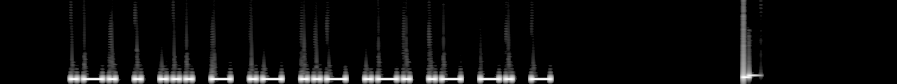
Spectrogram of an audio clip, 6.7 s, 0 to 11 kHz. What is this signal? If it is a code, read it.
Morse code, heard as a keyed tone, about 25 wpm, 700 Hz. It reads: RESTAURANT
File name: 10 Letter Words - First 3 Letters Given - 25wpm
